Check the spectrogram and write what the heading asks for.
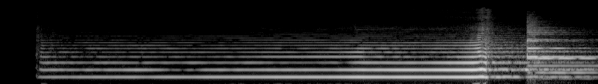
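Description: A conch shell (shankha) blown in one long note that swells louder for about four and a half seconds, then wavers and breaks off. Soon after, near the end, a temple bell is struck once and rings on.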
